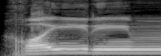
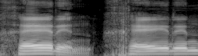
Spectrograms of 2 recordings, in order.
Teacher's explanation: یہاں ادغام ہو رہا ہے کیونکہ خیرن کے آخر میں تنوین ہے اور تنوین کے فوراً بعد میم ہے جو کہ یرملون کا ہے۔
